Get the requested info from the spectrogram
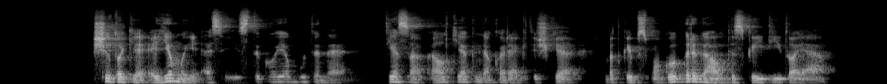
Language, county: Lithuanian, Vilnius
